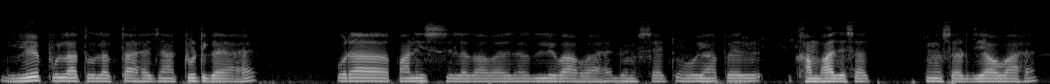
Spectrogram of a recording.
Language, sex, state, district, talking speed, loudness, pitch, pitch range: Hindi, male, Bihar, Jamui, 135 wpm, -27 LUFS, 140 Hz, 140-145 Hz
